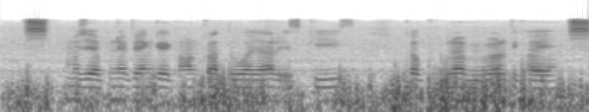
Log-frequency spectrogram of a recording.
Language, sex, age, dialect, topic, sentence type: Hindi, male, 18-24, Kanauji Braj Bhasha, banking, question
